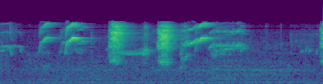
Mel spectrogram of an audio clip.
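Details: Feeding on seed put out on a verandah in Victoria, Australia, rainbow lorikeets give a rapid run of grating, screechy calls, several loud squawks in quick succession followed by quieter chatter.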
